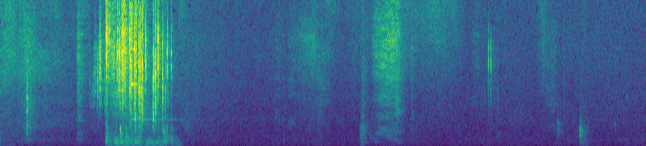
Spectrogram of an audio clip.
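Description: A handful of thirteen dice rattle and clatter in a short, dense burst as they are rolled in a game, followed by a few scattered light clicks as they tumble and settle. No one speaks.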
